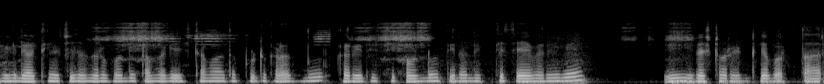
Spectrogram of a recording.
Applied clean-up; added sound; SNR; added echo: neural mask model RNNoise.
